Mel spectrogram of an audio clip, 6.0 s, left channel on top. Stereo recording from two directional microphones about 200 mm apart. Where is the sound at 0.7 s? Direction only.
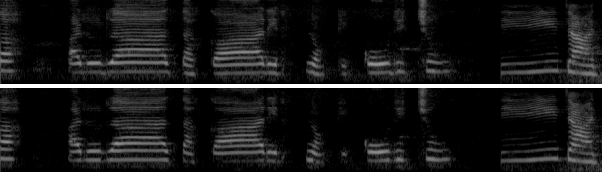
5° right (ahead or behind).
